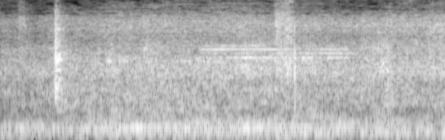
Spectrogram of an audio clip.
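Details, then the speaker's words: Mini Pajero after repairing a disc brake whose caliper had broken, damaging the wheel rim: a steady low vehicle hum with no grinding, scraping or squeal; the brake noise is gone. "दोस्तों ये देखें, अभी इसकी आवाज़ ख़त्म हो गई है।"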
